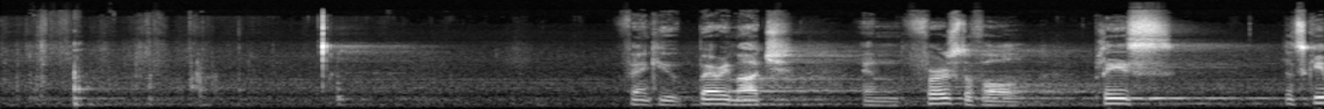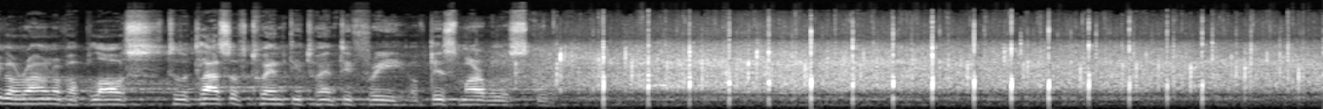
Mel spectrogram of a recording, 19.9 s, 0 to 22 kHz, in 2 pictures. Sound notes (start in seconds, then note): 13.6 applause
